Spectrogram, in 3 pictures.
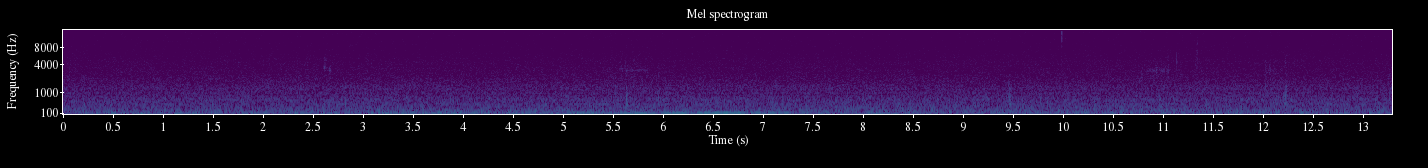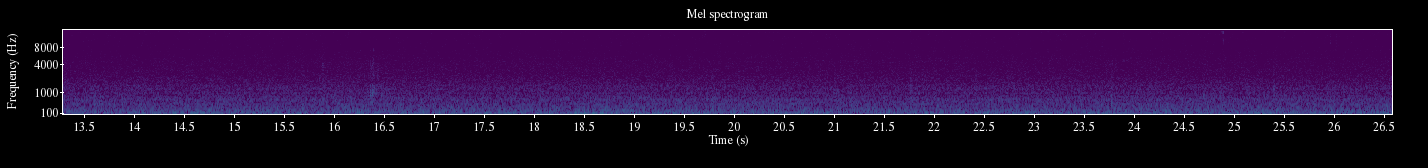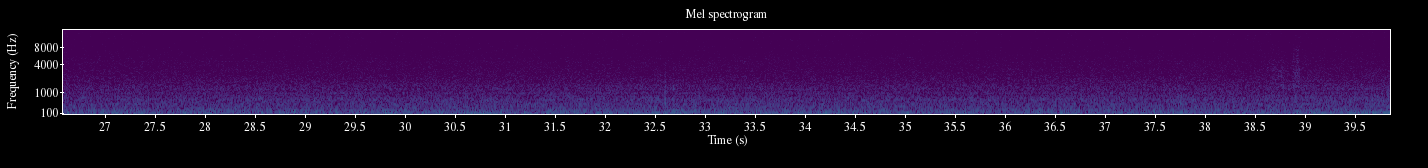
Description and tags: Ambience Room
Athmo, Room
